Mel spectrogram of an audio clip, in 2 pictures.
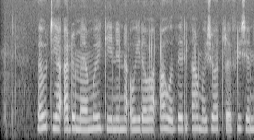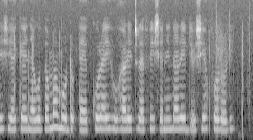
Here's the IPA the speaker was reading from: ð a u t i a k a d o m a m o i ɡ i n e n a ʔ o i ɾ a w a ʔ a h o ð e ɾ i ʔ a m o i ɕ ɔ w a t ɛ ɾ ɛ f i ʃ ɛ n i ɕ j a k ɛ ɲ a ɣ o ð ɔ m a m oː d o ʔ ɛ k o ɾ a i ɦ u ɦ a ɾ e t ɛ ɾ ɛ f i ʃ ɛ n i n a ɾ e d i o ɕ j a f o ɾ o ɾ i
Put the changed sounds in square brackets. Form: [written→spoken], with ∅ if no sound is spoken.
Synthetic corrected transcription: ð a u t i a [k→ʔ] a d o m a m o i ɡ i n e n a ʔ o i ɾ a w a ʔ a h o ð e ɾ i ʔ a m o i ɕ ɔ w a t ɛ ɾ ɛ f i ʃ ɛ n i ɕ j a k ɛ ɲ a ɣ o ð ɔ m a m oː d o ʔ ɛ k o ɾ a i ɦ u ɦ a ɾ e t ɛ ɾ ɛ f i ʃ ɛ n i n a ɾ e d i o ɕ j a f o ɾ o ɾ i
